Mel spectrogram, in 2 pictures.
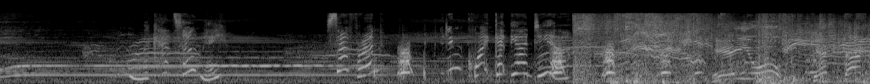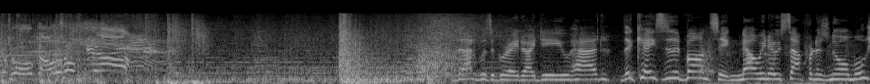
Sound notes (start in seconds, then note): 5.8 crashing; 6.0 cats snarling; 12.0 door slam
